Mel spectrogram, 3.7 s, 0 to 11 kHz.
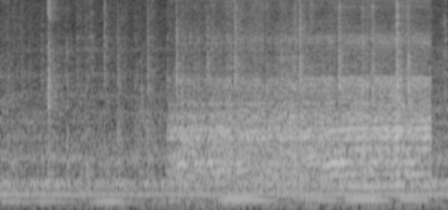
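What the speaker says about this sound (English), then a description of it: "We'll just try and eject the tape here. I guess it's going to want to load first." A Mitsubishi HSU760 S-VHS VCR with a worn-out belt strains to load a tape, giving a steady mechanical whirring with soft clicks that grows louder partway through, then cuts off.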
